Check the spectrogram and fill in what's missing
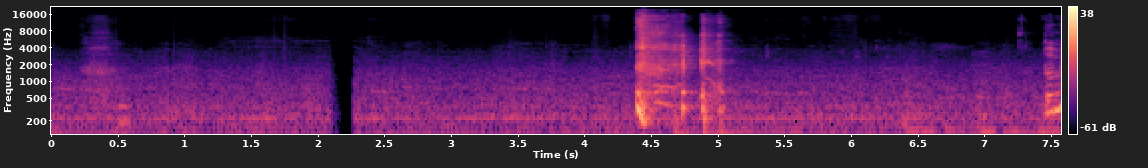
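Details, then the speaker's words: A couple of short, loose coughs with throat-clearing in a quiet room, from a woman with a hoarse voice; described as an ordinary cough, no cold yet. "ताईचा आवाज जरा बिघडलाय पण त्याला काहीच नाही फक्त normal एक खोकला झालाय सर्दी पण नाही अजून होईल होईल मला असं वाटतं"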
